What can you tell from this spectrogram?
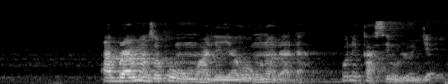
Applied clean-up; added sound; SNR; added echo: none; none; none; reverberation time 0.9 s.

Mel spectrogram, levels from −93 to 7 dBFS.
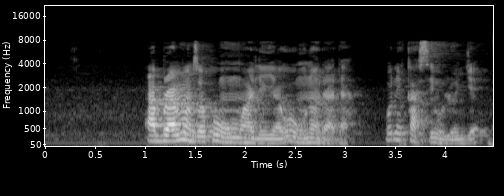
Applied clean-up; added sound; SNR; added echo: none; none; none; none.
